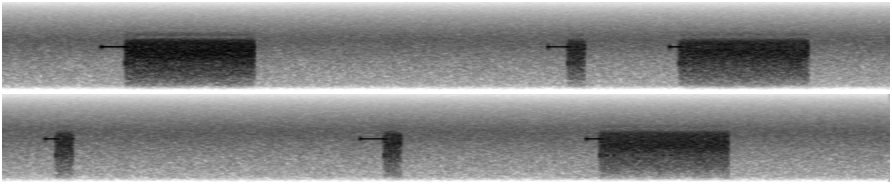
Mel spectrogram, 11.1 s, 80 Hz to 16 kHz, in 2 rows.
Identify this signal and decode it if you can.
ACARS aircraft data, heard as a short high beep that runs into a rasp, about 2400 baud, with radio hiss.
